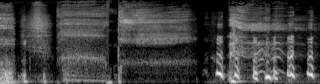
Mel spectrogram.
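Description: A voice imitates Darth Vader's heavy masked respirator breathing: two long, hissing, wheezy breaths in and out, fairly loud, followed by a person starting to talk.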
